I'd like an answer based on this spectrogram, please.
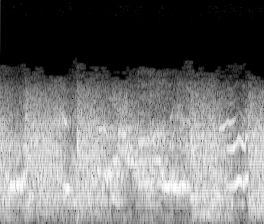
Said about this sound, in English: It is a horse. A stallion. No. No, it's a dog. A giant dog. And a killer.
